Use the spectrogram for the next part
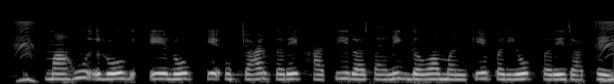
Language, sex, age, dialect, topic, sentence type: Chhattisgarhi, female, 25-30, Western/Budati/Khatahi, agriculture, statement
